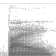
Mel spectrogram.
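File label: "bai", Mandarin Chinese, first tone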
